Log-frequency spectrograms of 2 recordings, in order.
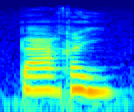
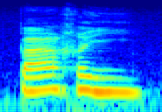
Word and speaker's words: Paris: We spell the capital of France Paris, but we drop the S. We do not pronounce it. Okay? We say Paris, Paris.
